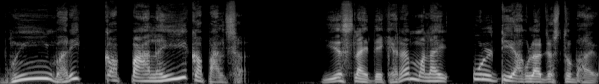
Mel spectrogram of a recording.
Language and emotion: Nepali, disgusted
